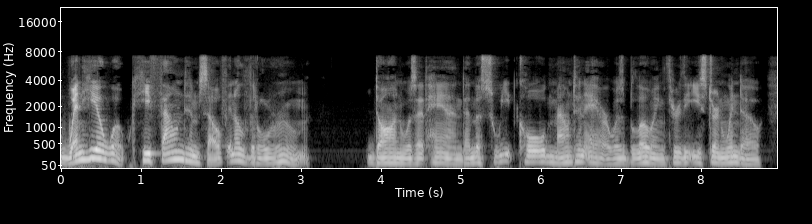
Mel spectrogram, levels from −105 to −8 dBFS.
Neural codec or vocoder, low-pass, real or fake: none; 7.2 kHz; real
